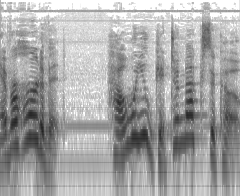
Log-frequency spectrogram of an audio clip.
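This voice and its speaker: Delivered at a fairly quick pace, this put-on character voice is high-pitched. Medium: read story.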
